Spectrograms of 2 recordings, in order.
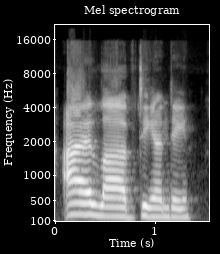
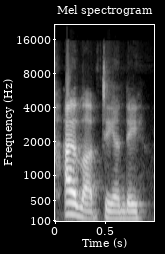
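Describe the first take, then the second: First: "I love Dandy" slower and louder; slow, louder affectionate repeat; slow fond. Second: Said in the usual way. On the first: Shown as a demonstration. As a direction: drag "I love Dandy" out fondly.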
